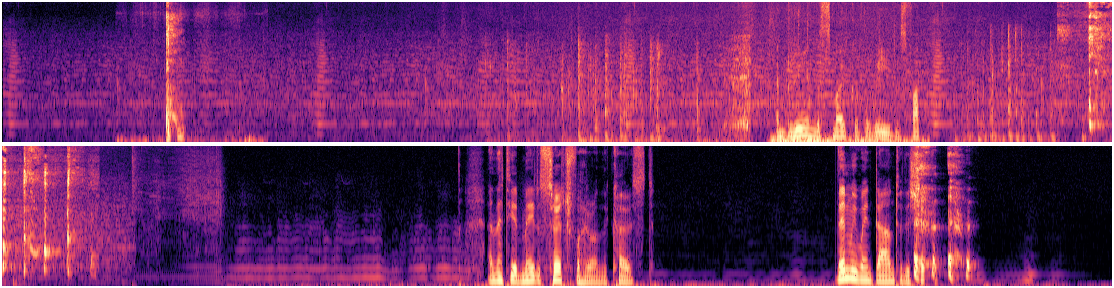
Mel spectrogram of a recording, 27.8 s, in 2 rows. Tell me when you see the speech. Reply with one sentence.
The speech can be heard from 9.7 to 11.5 s, from 19.6 to 22.0 s and from 24.3 to 25.4 s.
